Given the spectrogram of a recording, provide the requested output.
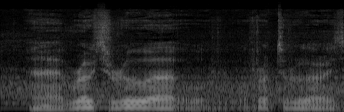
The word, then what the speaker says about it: Rotorua: the middle of the north iseland south of Rotorua uh Rotorua or Rotorua as it's correctly pronounced is uh the city in New Zealand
